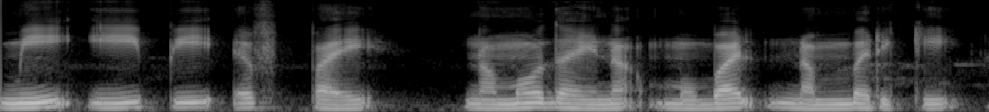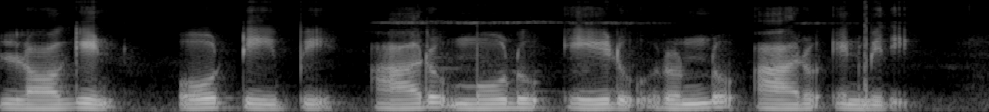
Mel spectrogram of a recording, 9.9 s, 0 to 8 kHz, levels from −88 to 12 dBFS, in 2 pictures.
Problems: none marked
